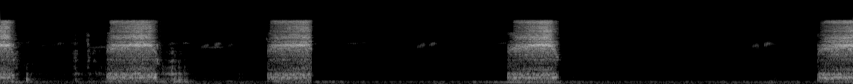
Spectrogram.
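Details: Barn owlets huddled in nest box C in the early hours of 2 March 2024: a run of five harsh, broadband hisses, each under a second long, spaced irregularly, with brief high chirpy tones in the pauses.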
